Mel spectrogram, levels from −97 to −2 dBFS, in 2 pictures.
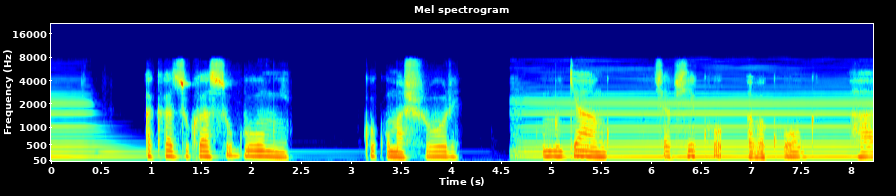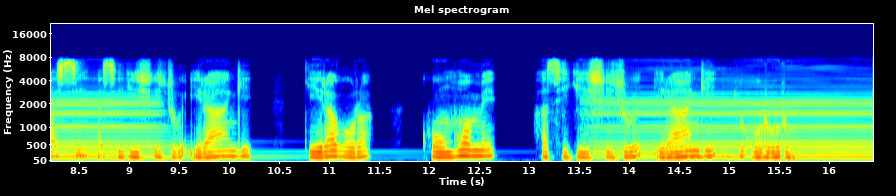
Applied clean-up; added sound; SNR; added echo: none; Bowed string instrument; 8 dB; none.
